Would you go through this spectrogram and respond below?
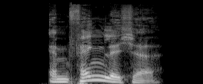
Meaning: inflection of empfänglich: 1. strong/mixed nominative/accusative feminine singular 2. strong nominative/accusative plural 3. weak nominative all-gender singular
- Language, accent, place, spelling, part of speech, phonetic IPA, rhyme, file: German, Germany, Berlin, empfängliche, adjective, [ɛmˈp͡fɛŋlɪçə], -ɛŋlɪçə, De-empfängliche.ogg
